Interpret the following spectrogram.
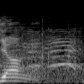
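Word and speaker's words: Jung: the last time but his last name Ju ng pronounced young keeps this up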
